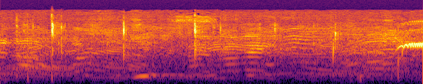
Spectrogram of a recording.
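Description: Distant voices of footballers and onlookers calling across an Australian rules football ground, with a few short sharp knocks.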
